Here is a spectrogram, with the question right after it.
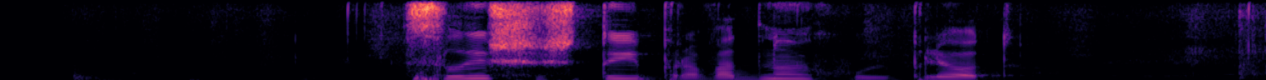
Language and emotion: Russian, angry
